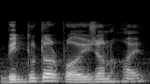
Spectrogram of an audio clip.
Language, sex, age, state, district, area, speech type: Assamese, male, 45-60, Assam, Sonitpur, urban, spontaneous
